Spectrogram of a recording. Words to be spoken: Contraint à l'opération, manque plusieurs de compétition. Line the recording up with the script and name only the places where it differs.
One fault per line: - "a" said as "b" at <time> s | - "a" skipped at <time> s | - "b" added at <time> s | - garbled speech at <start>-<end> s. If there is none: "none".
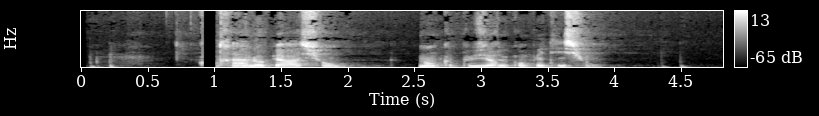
none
